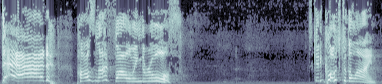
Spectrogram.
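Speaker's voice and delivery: put-on high, loud whiny backseat child; tattling kid. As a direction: tattle to Dad in a high kid's wail. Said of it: "kids in the back seat".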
